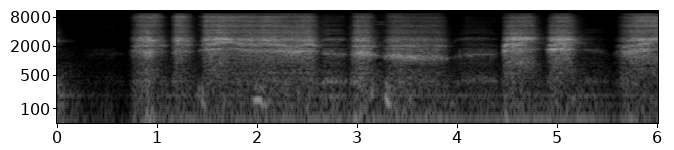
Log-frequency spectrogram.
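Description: A person blowing air through pursed lips in a series of breathy, toneless bursts, trying to whistle and failing to produce a note.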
